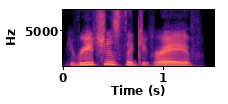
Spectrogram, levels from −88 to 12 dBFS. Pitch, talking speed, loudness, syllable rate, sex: 220 Hz, 160 wpm, -17 LUFS, 4.6 syllables/s, female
